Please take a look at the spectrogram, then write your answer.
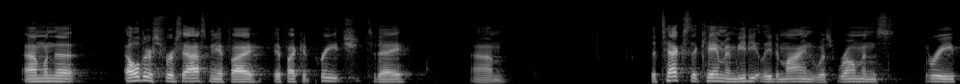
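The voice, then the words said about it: Weak, strained voice from illness. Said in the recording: “I was sick all week, and my voice is barely hanging on.”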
